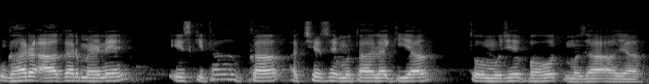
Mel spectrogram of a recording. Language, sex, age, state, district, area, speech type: Urdu, male, 45-60, Uttar Pradesh, Gautam Buddha Nagar, rural, spontaneous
